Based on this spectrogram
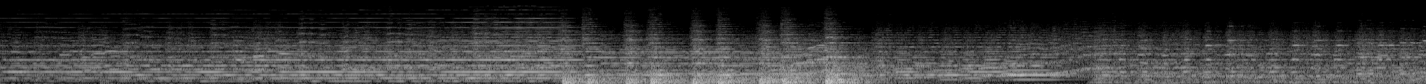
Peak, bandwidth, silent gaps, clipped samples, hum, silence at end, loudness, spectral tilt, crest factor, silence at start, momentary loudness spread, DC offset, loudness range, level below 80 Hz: -6 dBFS; 16 kHz; none; under 0.1%; none; 0 s; -26 LUFS; -5.5 dB/octave; 20 dB; 0 s; 8 LU; under 0.1%; 5 LU; -38 dBFS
